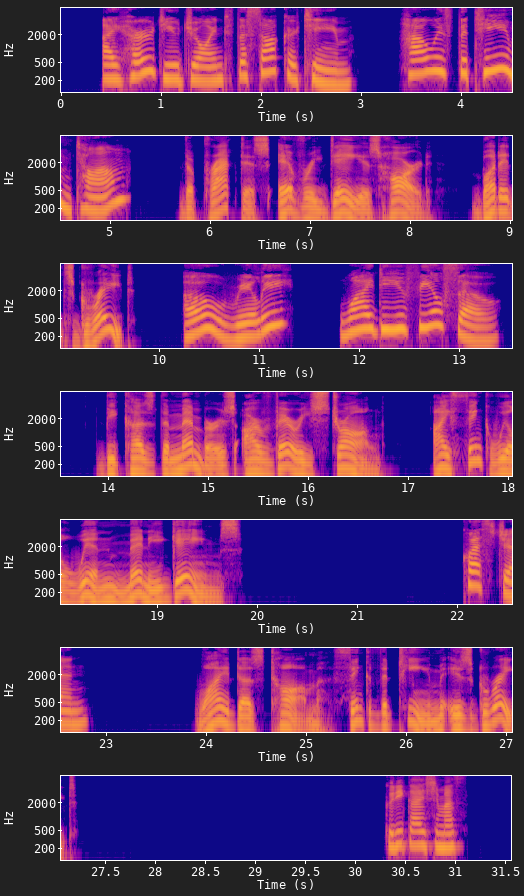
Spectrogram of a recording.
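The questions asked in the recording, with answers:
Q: Why does Tom think the team is great?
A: Because the members are very strong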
